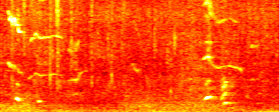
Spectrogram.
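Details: Female puppy, nine weeks old, from the Rodin/Katana litter: a pair of short, thin, high yips at the start and another pair about two seconds later, against a constant low room hum.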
